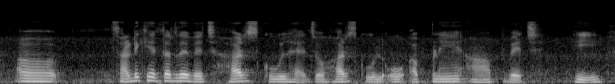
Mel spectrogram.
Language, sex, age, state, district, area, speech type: Punjabi, male, 18-30, Punjab, Mansa, rural, spontaneous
